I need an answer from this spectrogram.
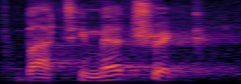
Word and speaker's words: bathymetric: When will the bathymetric surveys begin? Bathymetric. You could Google it. That's the correct pronunciation.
